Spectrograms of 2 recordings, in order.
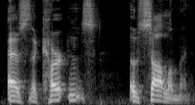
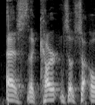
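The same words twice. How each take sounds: First: Said in the usual way. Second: Fast, tossed-off echo of the verse; fast restatement of "As the curtains of Solomon"; quick repeat. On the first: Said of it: "reads verse, then repeats quickly". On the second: Shown as a demonstration. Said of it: "quick repeat of the verse".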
